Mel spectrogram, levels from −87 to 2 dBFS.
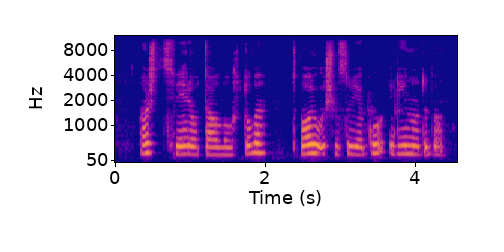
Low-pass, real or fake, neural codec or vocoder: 10.8 kHz; real; none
